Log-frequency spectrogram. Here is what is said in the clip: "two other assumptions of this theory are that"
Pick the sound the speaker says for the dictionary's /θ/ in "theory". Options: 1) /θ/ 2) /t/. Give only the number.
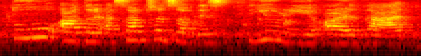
2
